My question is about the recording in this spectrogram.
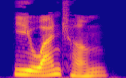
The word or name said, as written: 已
